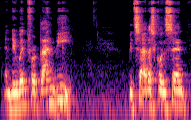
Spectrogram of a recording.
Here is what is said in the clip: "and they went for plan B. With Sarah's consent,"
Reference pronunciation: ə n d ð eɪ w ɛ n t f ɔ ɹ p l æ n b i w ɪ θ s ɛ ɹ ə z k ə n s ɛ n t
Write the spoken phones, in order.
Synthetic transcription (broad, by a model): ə n d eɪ w ɛ n t f ɔ ɹ p l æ n b i w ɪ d s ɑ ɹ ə s k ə n s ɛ n t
